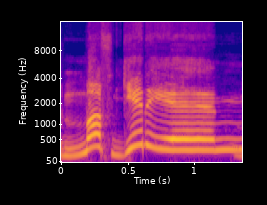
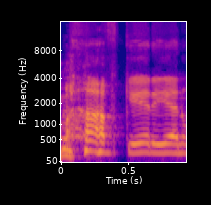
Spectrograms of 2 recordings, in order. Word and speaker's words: Moff Gideon: Who is Muff Gideon? Moff Gideon.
